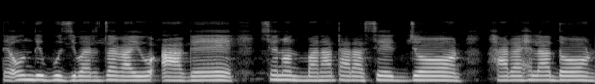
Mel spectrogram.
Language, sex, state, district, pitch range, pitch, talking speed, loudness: Chakma, female, Tripura, Dhalai, 190-200 Hz, 195 Hz, 130 wpm, -16 LUFS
